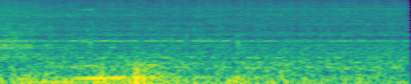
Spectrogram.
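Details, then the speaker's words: Older Chevy truck with lean codes after a split vacuum hose, found with brake cleaner, was patched with a piece of hose and fuel trims went negative: low, steady idle with an even, settled beat and no hiss or stumble; engine running smoothly. "So, my fuel trims went negative. I put a piece of hose on it right there."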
